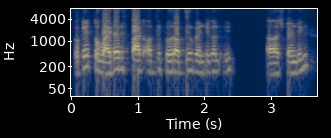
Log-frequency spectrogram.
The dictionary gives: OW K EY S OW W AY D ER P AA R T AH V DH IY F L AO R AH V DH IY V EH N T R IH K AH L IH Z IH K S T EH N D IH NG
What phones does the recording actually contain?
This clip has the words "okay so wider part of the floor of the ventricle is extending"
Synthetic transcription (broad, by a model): OW K EY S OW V AY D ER P AA R T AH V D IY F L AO R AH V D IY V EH N T IH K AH L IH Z S T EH N D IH NG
